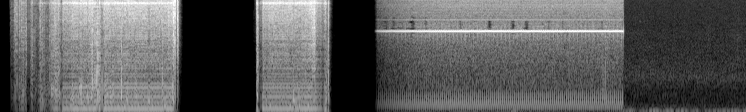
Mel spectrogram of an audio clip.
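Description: Edited glitch-style intro sound effect laid over VHS static: two loud distorted noise bursts, each cut off abruptly into dead silence, then a steady electrical hum with a thin high whine, like an old TV set, that cuts off suddenly about six seconds in, leaving faint outdoor background sound.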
